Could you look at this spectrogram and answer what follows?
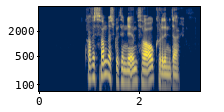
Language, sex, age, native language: Icelandic, male, 20-29, Icelandic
